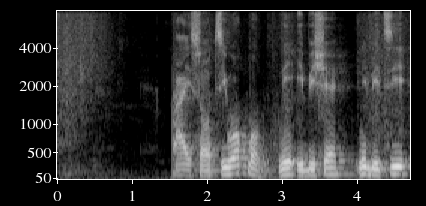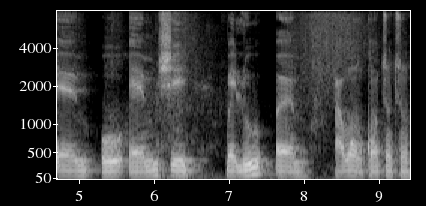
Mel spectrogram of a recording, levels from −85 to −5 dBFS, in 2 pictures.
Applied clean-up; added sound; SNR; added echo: neural separator model SepFormer DNS4.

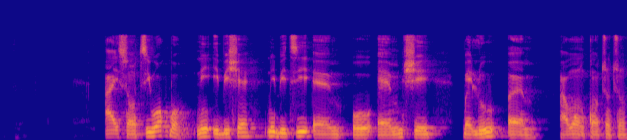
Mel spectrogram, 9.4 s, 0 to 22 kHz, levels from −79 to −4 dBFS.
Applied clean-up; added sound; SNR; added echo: none; none; none; none.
